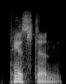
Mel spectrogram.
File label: "piston", American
